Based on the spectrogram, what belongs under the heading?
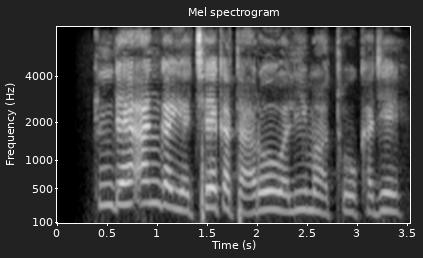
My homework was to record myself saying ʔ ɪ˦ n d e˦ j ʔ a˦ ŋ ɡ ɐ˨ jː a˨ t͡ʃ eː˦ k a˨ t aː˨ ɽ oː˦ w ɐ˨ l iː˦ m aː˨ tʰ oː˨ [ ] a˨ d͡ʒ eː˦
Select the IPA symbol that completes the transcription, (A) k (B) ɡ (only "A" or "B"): A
